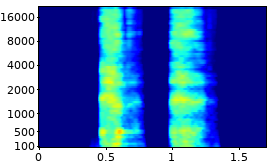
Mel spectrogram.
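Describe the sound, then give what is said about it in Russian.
Someone clears their throat twice in quick succession, two short, rough, gravelly bursts separated by a brief pause, imitating the wolf in Little Red Riding Hood clearing its throat before speaking in a thinner voice, with silence on either side and no talking. “Волк откашлялся и сказал потоньше.”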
